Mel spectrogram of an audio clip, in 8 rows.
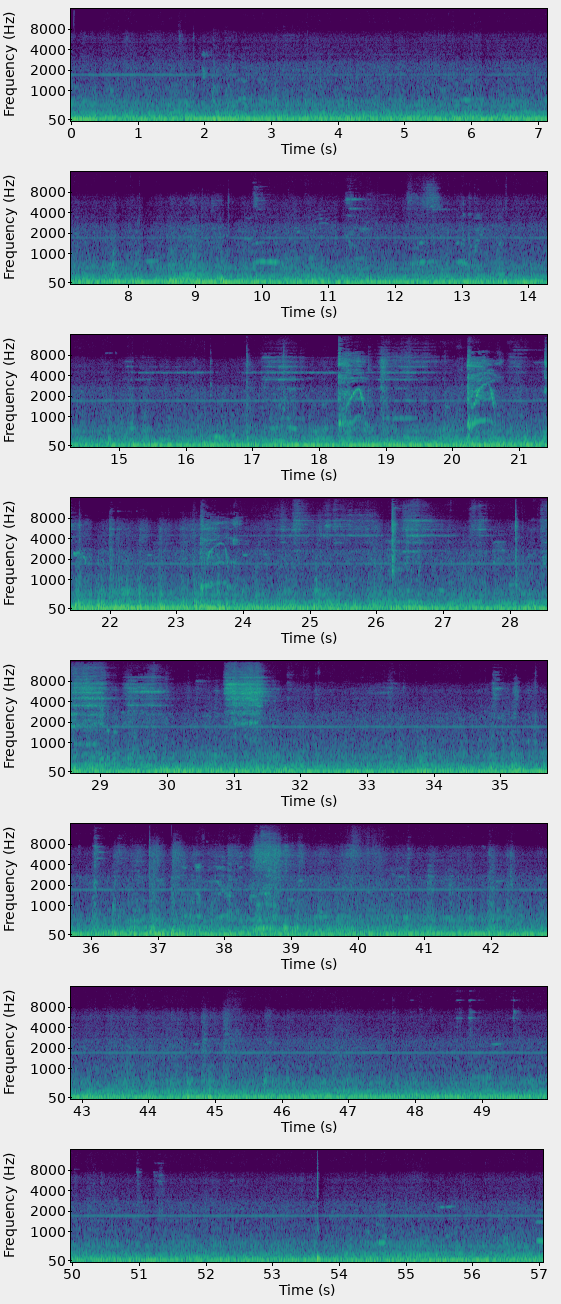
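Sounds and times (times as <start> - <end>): train wheels rumbling: 0.0 - 57.0.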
